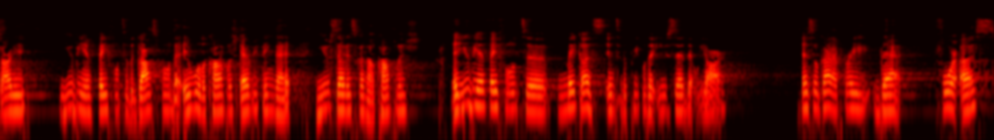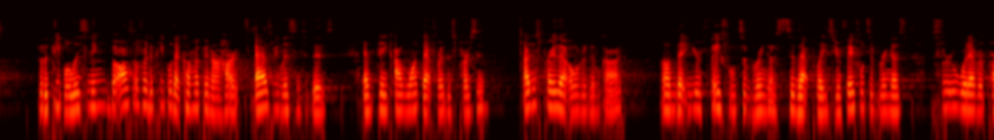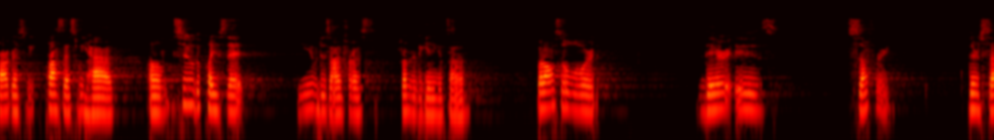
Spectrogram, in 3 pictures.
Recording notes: What it doesn't contain, however, is flawless audio quality, but I've listened to much worse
